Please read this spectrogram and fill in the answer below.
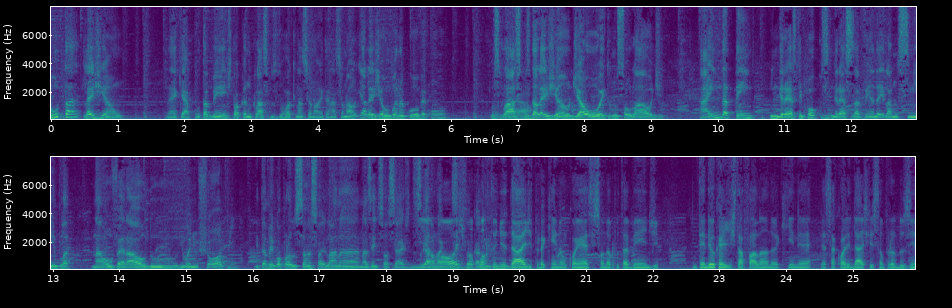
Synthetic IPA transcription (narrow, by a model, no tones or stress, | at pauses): put̪ɐleʒiɐ̃w̃ | nɛkɪɛɐput̪ɐbẽt͡ʃɪ̥t̪ɔkɐ̃nd̪ʊklasi̥kʊzd̪ʊɦɔkɪnasiõnawĩt̪ɛɾnasionawɪɐleʒiɐ̃w̃bɐ̃nɐkoveɾkõ | ʊsklasi̥kʊzd̪ɐleʒiɐ̃w̃d͡ʒiɐojt̪ʊnʊsowlawd͡ʒɪ | a̰ĩnd̪ɐt̪ẽj̃ĩɡɾɛsʊ̥t̪ẽj̃powkʊzĩɡɾɛsʊzavẽnd̪ɐilanʊsĩplɐ | nɐoveɾawd̪ʊhiwɐ̃niʃɔpĩ | ɪt̪ɐ̃mbẽj̃kõɐpɾod̪usɐ̃w̃ɛsɔilanɐnɐshed͡ʒɪsɔsiajzd̪ʊsɡaɾãmaɐɔt͡ʃimmɐokapoɾt̪ũnid̪ad͡ʒɪpɾɐkẽj̃nɐ̃w̃kõɲɛsɪ̥sõw̃d̪ɐput̪ɐbẽd͡ʒɪ | ẽt̪ẽnd̪eʊkɪaʒẽnt͡ʃɪ̥t̪afalɐ̃nd̪ʊakʰinɛd̪ɛsɐkwalid̪ad͡ʒɪkɪist̪ɐ̃w̃pɾod̪uzĩ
